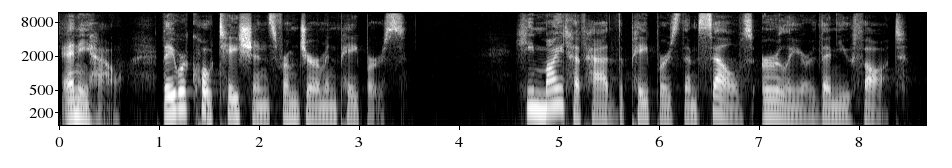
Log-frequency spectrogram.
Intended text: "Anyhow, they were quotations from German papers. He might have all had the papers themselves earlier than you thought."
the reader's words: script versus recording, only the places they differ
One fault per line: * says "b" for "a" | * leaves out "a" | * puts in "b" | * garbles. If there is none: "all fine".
* leaves out "all"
